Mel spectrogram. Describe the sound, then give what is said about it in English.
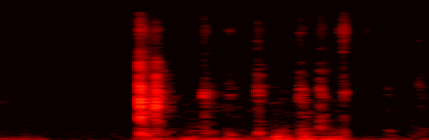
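Typing on a computer keyboard, a short flurry of quiet, crisp key clicks that follows a moment of near silence and then trails off. “Let me just type it up on the computer real quick.”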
